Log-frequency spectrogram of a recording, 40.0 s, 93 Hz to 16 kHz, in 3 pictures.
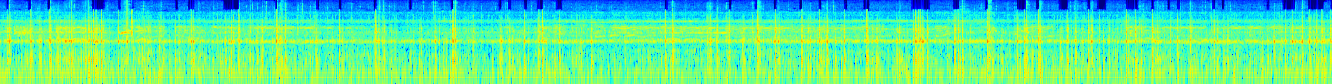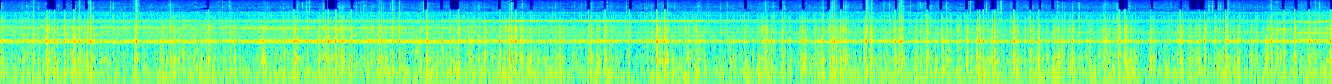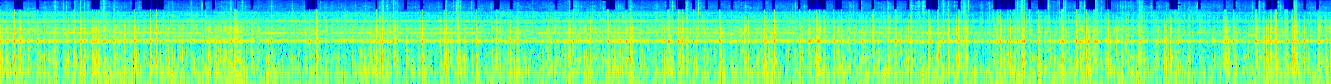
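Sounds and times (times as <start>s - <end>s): constant whine: 0.0s - 39.9s
motorcycle engine: 0.0s - 39.9s
wind noise: 0.0s - 39.9s.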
